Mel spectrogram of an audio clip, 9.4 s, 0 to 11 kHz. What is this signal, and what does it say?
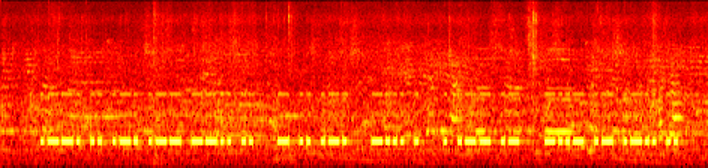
Morse code (Persian alphabet), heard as a keyed tone, machine-sent, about 25 wpm, 540 Hz, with room echo and the noise of a crowd indoors. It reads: پیروزی تیر به هوا خالی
